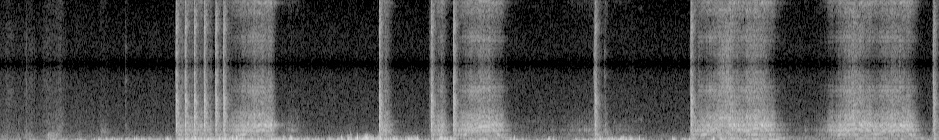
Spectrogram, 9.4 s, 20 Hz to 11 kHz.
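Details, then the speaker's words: Chrysler Valiant VJ, sat in a paddock for 25 years, first start attempt: irregular starter cranking with a few weak, uneven catches that die away, no start; a really bad earthing problem suspected. "that sounded that felt like a bar [Music] i think this thing might want to go i just think i've got a really bad earthing problem here"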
